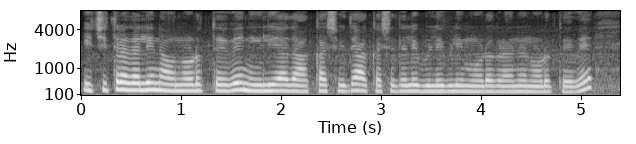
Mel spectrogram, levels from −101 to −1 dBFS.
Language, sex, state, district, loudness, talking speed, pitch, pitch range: Kannada, female, Karnataka, Dakshina Kannada, -15 LUFS, 135 wpm, 210 Hz, 195-220 Hz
